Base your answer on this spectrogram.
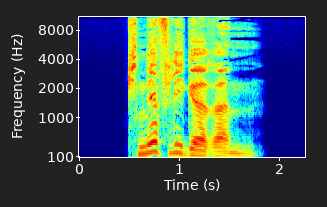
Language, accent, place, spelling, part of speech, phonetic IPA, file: German, Germany, Berlin, kniffligerem, adjective, [ˈknɪflɪɡəʁəm], De-kniffligerem.ogg
- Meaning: strong dative masculine/neuter singular comparative degree of knifflig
